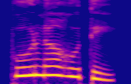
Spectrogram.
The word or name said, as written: ಪ್ರಣಿಹಿತ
